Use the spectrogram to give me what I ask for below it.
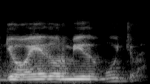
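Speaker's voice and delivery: normal talking voice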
